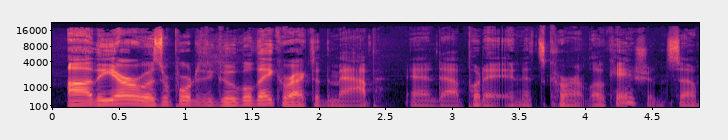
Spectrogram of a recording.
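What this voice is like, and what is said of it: Usual voice. Nothing is said of it.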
